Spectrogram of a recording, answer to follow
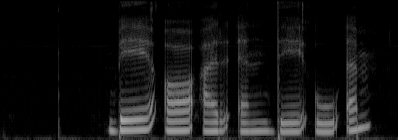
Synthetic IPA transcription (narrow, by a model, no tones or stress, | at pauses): beːʔɑːʔæɾɛnd̪eːʔuːʔɛm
